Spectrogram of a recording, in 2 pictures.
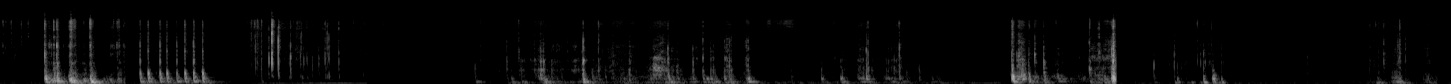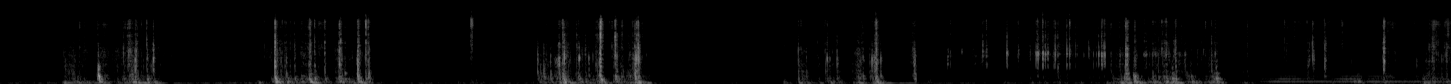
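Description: Close-up handling noises in short bursts with brief silent gaps between them: a Mercedes key fob clicking and jangling, then small plastic items being packed into a clear plastic pouch, with rustling, light clicks and knocks.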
